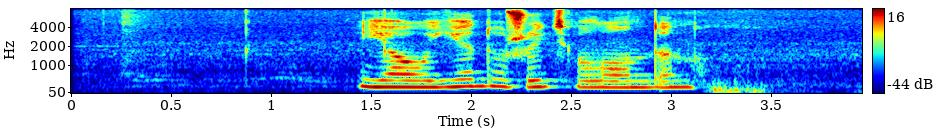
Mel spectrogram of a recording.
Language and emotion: Russian, neutral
